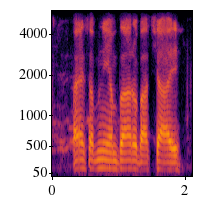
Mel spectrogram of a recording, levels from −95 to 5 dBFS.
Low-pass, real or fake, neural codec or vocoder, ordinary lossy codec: 5.4 kHz; real; none; Opus, 16 kbps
